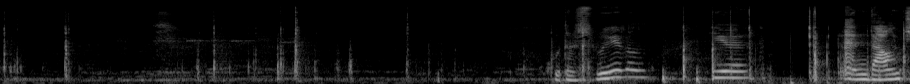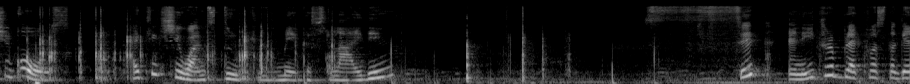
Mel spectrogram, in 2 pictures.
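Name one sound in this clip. Small plastic toys tap and click against each other.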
